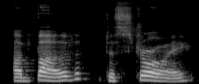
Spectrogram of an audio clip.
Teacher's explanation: a two-syllable combination in strict poetry terms they're called feet uh made up of one unstressed and one stressed syllable so think of a heartbeat or the pattern of short long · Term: iambic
